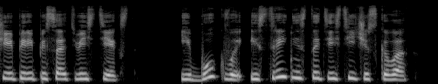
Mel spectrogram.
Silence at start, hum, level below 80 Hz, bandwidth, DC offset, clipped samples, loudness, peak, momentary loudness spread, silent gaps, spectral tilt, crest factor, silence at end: 0 s; none; -76 dBFS; 17 kHz; under 0.1%; under 0.1%; -24 LUFS; -8 dBFS; 5 LU; 1.41-1.81 s; -3 dB/octave; 16 dB; 0.3 s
